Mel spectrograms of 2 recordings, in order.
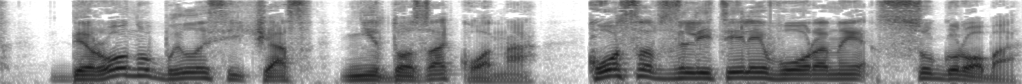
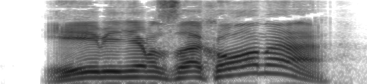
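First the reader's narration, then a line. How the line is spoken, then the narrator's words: Yelling from behind, prosecutor. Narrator (Russian): вопил сзади генерал-прокурор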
